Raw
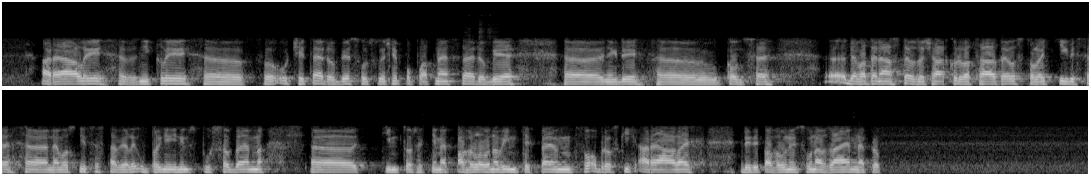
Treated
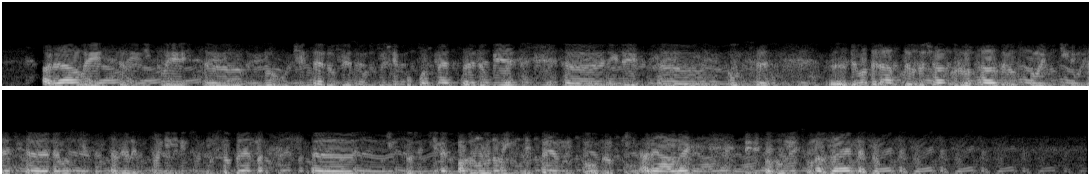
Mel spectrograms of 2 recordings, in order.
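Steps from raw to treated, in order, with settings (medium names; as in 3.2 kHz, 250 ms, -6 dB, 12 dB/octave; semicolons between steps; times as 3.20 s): bass shelf 400 Hz -10 dB; doubling 16 ms -3 dB; mistuned SSB -400 Hz 420–2400 Hz; distance through air 210 m; modulated delay 412 ms, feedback 65%, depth 106 cents, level -10 dB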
